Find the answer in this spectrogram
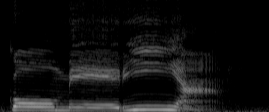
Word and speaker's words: comería: Reminder on pronunciation, this is a closed o, always closed. So, this is not com, this is co. Yo comería.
